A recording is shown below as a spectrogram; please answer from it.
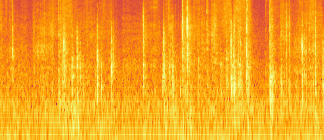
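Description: Faint, irregular rustles and light taps of paper and cardstock tags being handled and slid out of a journal pocket.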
